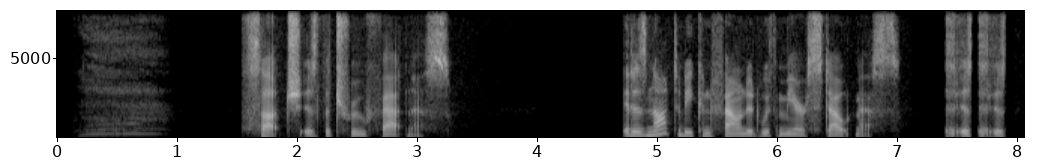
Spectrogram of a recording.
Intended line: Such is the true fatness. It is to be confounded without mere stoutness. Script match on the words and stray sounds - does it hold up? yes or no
no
